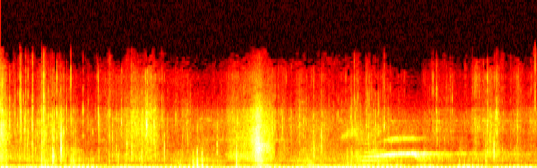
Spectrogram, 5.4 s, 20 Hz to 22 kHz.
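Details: Loud, low, continuous purring from a stray black cat enjoying being stroked, recorded with a GoPro HERO8; even rumble throughout, with a brief rising whistle near the fourth second and light handling noises.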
